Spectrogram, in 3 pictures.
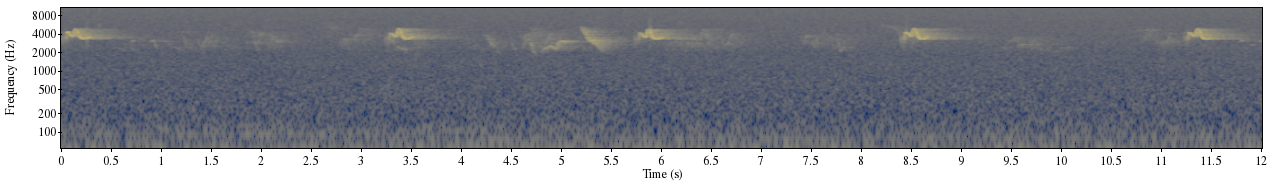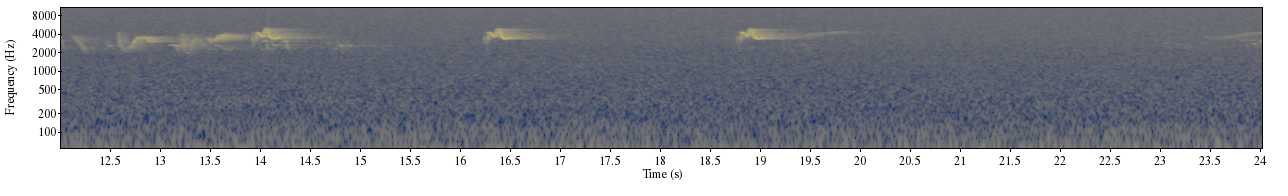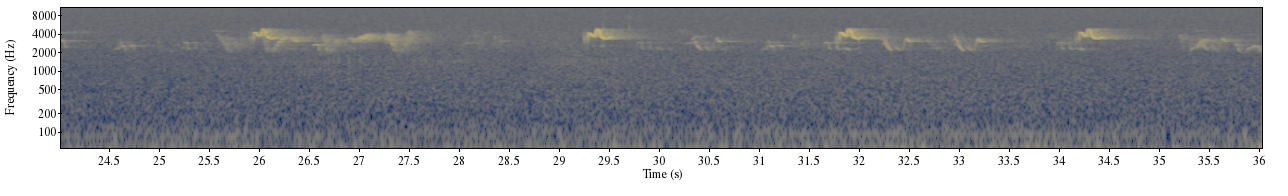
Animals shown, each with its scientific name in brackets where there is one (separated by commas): Blue-headed Vireo (Vireo solitarius), American Robin (Turdus migratorius), Eastern Wood-Pewee (Contopus virens), Scarlet Tanager (Piranga olivacea)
